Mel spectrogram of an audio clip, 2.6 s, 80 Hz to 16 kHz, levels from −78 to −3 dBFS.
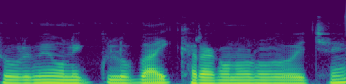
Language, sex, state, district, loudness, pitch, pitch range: Bengali, male, West Bengal, Cooch Behar, -16 LUFS, 130 Hz, 125-135 Hz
